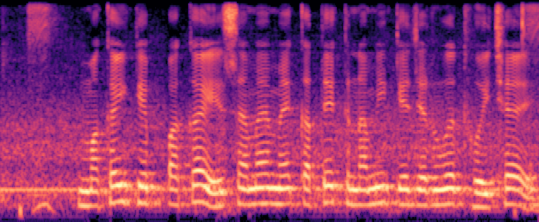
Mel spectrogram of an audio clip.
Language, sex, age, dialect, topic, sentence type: Maithili, male, 31-35, Southern/Standard, agriculture, question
